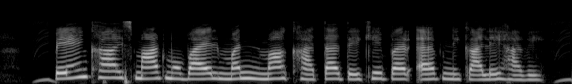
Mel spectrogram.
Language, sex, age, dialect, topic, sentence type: Chhattisgarhi, female, 18-24, Western/Budati/Khatahi, banking, statement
